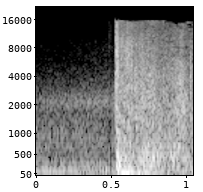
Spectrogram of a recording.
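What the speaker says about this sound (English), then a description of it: "And now I'm taking a shot." A single sharp gunshot in GTA V cracks loudly halfway through, an abrupt burst that leaves a ringing, noisy tail, following a brief low hum.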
